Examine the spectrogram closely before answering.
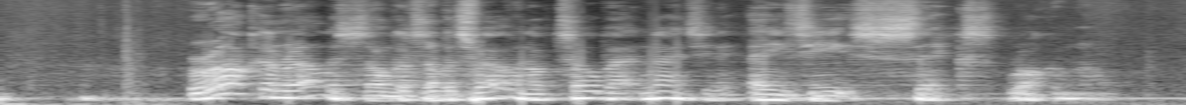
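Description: A man plays a harmonica, loud and close.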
